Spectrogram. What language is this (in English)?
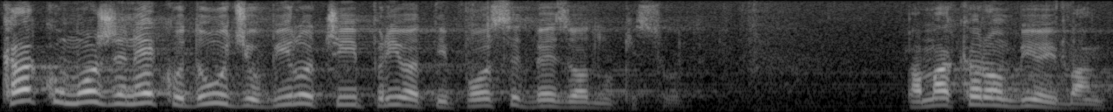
Serbian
